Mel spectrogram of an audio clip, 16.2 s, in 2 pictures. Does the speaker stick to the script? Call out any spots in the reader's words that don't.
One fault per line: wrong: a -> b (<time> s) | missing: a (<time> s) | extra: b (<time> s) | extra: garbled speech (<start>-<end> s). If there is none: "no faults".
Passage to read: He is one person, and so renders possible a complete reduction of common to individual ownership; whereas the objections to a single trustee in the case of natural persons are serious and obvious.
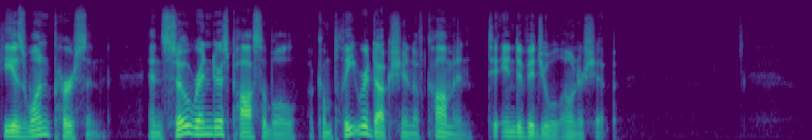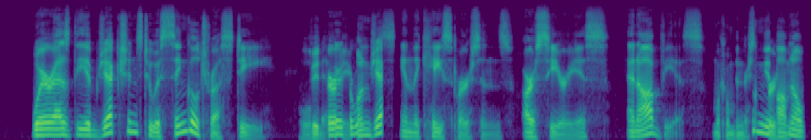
extra: garbled speech (11.1-12.1 s)
missing: of natural (12.6 s)
extra: garbled speech (15.2-16.2 s)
